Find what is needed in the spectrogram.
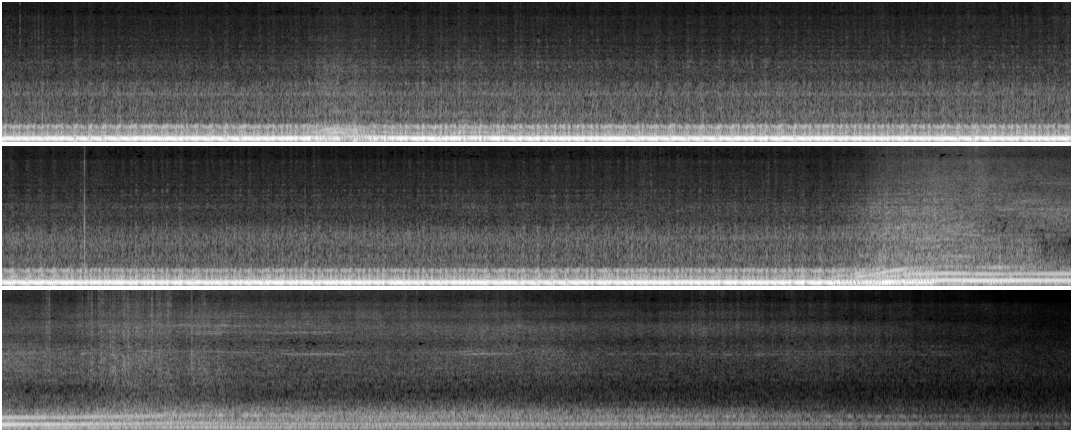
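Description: Polaris snowmobile engine running loudly and steadily at idle just after starting, with a short blip a few seconds in. About two-thirds through it revs up and settles at a higher pitch, then fades gradually as the sled moves off.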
